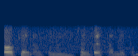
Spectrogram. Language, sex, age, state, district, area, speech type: Telugu, female, 18-30, Andhra Pradesh, Kakinada, urban, conversation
